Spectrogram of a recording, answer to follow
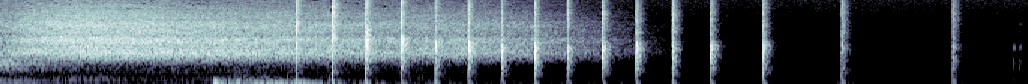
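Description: Hand clapping by one person: single sharp claps starting about two seconds in, about three a second at first, then slowing and spacing out to about one a second near the end. Under the first claps, a crowd cheer fades away.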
